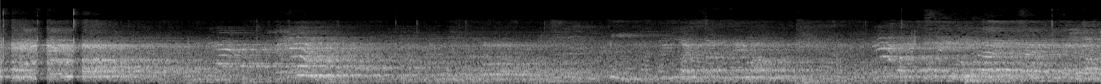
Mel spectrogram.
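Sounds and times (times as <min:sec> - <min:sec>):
distant voices in a hall: 0:00.0 - 0:11.0.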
